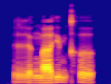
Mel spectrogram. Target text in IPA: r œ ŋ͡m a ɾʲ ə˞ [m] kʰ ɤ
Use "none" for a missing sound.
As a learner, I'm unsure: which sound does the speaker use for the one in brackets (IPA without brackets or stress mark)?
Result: m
